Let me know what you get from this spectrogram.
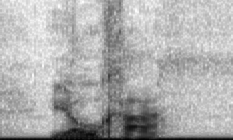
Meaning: yoga
- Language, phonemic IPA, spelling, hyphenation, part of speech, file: Dutch, /ˈjoː.ɣaː/, yoga, yo‧ga, noun, Nl-yoga.ogg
